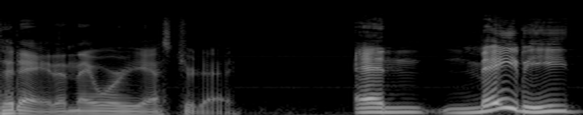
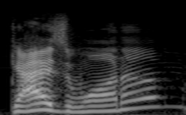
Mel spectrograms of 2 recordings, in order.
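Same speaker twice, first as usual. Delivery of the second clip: mock generous giveaway; 9 semitones higher, 4 dB louder than usual. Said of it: "they're just like".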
